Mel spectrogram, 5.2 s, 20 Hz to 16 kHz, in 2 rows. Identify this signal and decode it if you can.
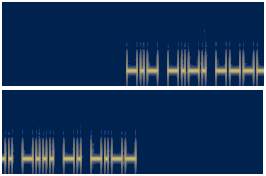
Morse code, heard as a keyed tone, about 34 wpm, 700 Hz. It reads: KC9BNY
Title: USA Call Signs Repeated 2x 35wpm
